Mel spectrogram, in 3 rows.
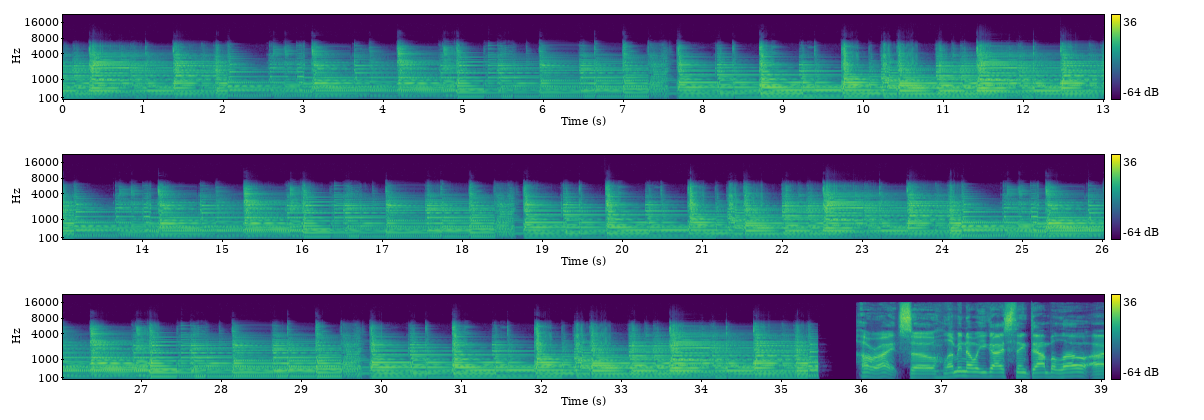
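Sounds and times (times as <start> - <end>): overdriven electric guitar chords: 0.0 - 35.5.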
